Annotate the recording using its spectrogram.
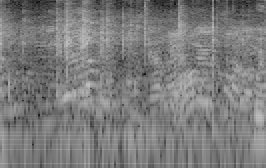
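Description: Speech: a person talking, with no other distinct sound standing out.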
